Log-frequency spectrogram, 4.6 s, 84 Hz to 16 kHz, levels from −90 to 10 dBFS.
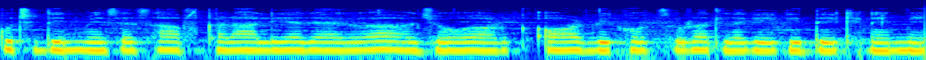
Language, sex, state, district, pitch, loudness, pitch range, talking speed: Hindi, female, Bihar, Lakhisarai, 205 Hz, -30 LUFS, 200-210 Hz, 195 wpm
